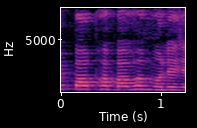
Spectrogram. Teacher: हमारे जो दोनों होंठ हैं वो आपस में टच करते हैं।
